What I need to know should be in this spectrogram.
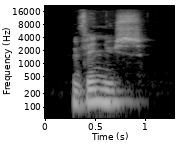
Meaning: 1. Venus (Roman goddess) 2. Venus (planet)
- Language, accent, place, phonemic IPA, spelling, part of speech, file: French, France, Paris, /ve.nys/, Vénus, proper noun, LL-Q150 (fra)-Vénus.wav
